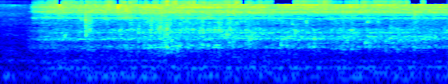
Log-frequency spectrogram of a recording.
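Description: Water runs steadily from a hotel room sink tap into a container, a soft continuous gush and trickle that holds at an even level throughout with no talking.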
